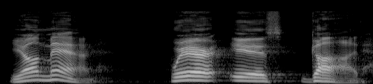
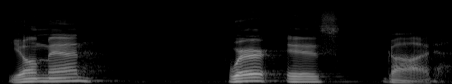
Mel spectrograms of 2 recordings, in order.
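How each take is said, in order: First: The question is asked in a louder voice. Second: The question is asked at a normal, softer volume.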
